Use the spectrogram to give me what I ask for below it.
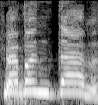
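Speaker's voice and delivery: way up high, like a dainty lady; mistakenly playing the lady, falsetto. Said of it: "Change de voix".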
